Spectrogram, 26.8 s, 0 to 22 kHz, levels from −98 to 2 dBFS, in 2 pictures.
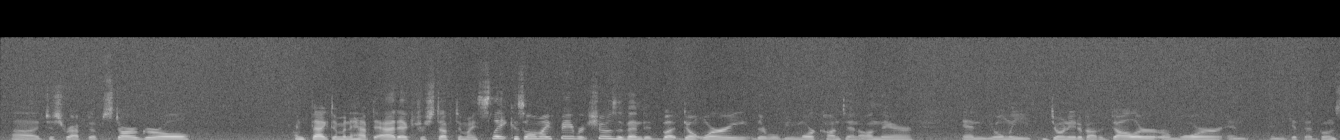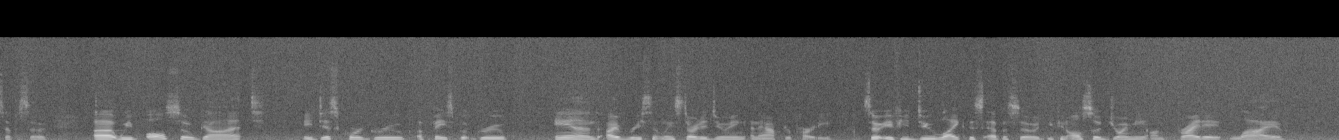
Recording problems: hiss; noticeable; throughout; 10 dB below the speech

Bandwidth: 16 kHz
